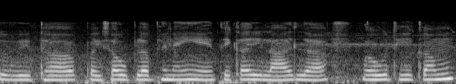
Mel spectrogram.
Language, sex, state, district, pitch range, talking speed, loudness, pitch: Chhattisgarhi, female, Chhattisgarh, Raigarh, 210-220 Hz, 145 wpm, -14 LUFS, 215 Hz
